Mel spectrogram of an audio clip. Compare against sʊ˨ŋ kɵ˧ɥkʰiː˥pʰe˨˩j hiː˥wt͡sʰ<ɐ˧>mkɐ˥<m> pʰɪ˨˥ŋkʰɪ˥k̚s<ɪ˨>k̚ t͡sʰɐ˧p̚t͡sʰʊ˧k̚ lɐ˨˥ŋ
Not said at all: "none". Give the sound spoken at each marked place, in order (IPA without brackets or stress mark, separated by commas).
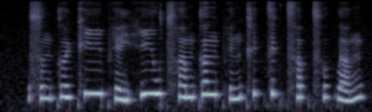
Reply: ɐ˧, ŋ, ɪ˥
